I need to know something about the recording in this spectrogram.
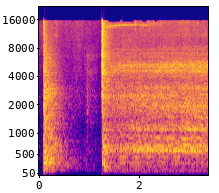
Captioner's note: rattling, roaring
